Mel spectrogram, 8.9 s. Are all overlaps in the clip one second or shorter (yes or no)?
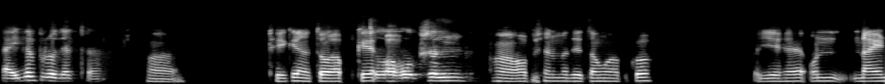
yes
